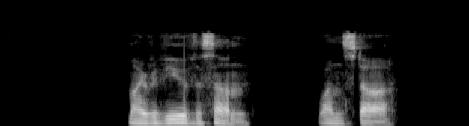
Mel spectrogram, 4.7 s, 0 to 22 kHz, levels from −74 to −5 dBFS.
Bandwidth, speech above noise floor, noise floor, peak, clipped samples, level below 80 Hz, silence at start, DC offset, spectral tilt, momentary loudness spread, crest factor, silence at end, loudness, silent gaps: 8 kHz; over 69 dB; under -90 dBFS; -6 dBFS; under 0.1%; -54 dBFS; 1.3 s; under 0.1%; -4 dB/octave; 12 LU; 20 dB; 0.75 s; -22 LUFS; 2.62-3.19 s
